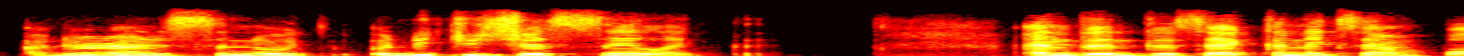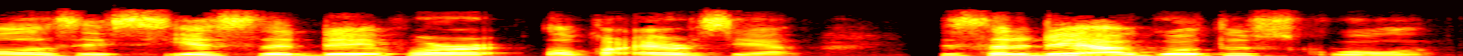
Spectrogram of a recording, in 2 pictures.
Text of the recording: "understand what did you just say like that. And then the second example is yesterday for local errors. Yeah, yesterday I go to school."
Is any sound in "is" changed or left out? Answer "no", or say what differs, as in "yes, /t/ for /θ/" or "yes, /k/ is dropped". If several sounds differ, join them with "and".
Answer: yes, /s/ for /z/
